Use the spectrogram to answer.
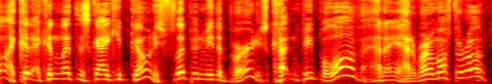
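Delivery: high, mock whiny justifying voice; mock road rager. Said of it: "and go".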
